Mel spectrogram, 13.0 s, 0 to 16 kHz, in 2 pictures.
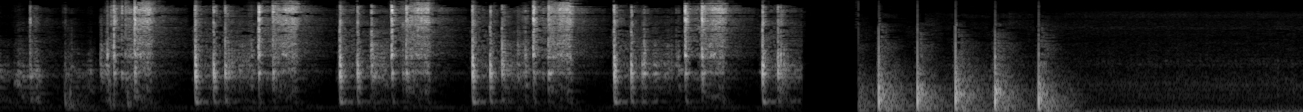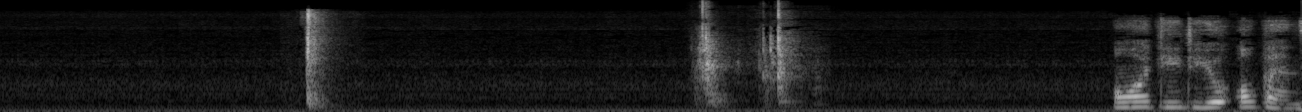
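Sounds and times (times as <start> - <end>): steady low hum: 4.8 - 13.0.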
